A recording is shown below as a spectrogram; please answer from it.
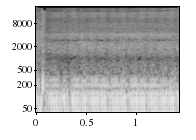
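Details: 1980s Yamaha superbike, carbs rebuilt, stored 16 years, flat battery on jump leads, started on choke; low, ragged thumping with irregular beat that never evens out just after the cold start. Uneven lumpy running.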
